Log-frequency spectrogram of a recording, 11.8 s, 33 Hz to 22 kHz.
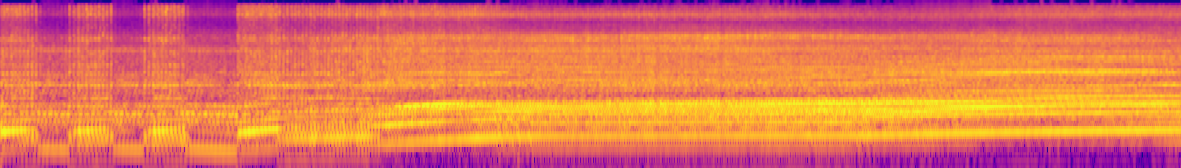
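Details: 1963 Chamberlain Super 90 tractor with a 3-cylinder two-stroke supercharged GM Detroit diesel, revived after years parked, starting fluid squirted into the intake manifold: slow cranking chuffs, then it catches and the pitch climbs high and holds in a brief runaway before shutdown.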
